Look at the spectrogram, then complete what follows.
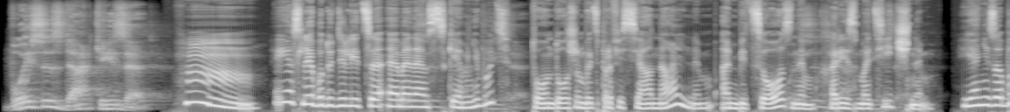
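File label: Russian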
